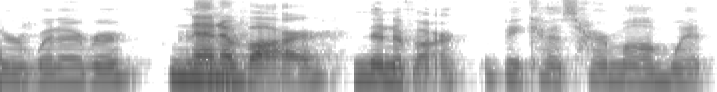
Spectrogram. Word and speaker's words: Nenavar: Because they mention her going back to the place she's from, and that is what then started the war in Navarine or whatever. Nenevar.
